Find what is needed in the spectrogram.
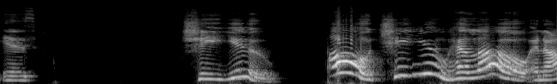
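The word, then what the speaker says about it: Qiyu: I don't care that it's Q-I-Y-U. Chi-Yu is how I pronounce that name.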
